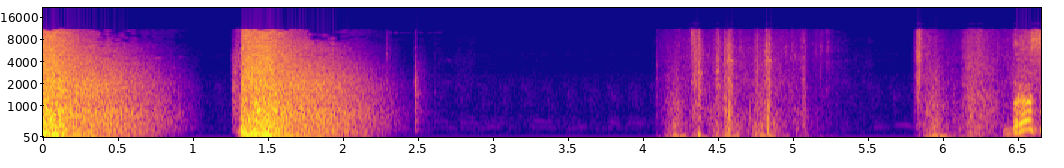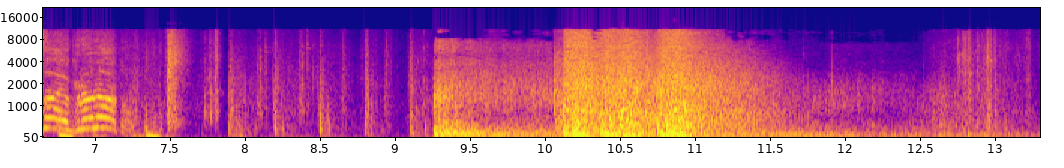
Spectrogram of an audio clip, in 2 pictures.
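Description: A rifle fires loud single shots that echo away.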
